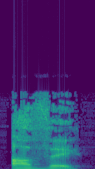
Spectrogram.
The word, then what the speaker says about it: avaient: And then you saw probably that we've got also here A-V-A-I-E-N-T, but then you pronounce it avait. So the same way as we pronounce here, okay?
